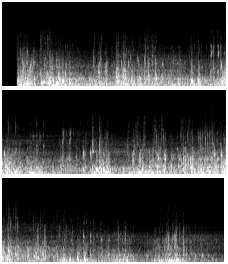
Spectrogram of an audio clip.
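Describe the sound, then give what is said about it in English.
Continuous sloshing, lapping water with a big added reverb smearing it into a dense low rumble, an environment sound made to evoke being right outside Moria, steady and fairly loud for the whole stretch with no voices. “Now, to really make this kind of all glue together and get that environment sound sounding really nice, I basically just added a big reverb, a big echo to the sound, and that really makes it start to sound like we're right outside Moria.”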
